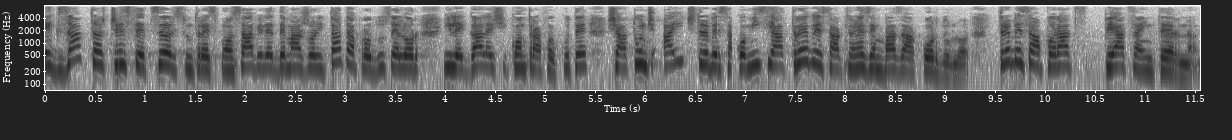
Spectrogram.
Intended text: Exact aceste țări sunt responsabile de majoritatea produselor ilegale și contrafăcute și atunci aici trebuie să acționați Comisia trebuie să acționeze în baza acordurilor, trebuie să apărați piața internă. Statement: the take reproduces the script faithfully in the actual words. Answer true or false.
false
